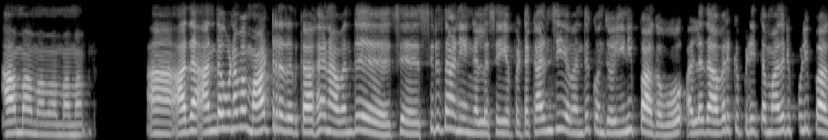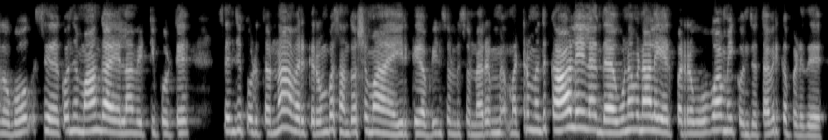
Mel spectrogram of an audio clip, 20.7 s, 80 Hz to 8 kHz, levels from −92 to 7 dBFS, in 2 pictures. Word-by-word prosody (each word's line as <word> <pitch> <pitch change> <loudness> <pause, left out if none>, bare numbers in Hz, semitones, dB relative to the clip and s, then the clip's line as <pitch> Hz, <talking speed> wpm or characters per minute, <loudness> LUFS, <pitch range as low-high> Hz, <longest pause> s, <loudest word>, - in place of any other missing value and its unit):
ஆமாமாமாமா. 220 -4 -3 0.9
அ - - +3 0.3
அத 260 - +5 0.2
அந்த 290 +5 +3
உணவ 335 +2 +2
மாற்றுறதுக்காக 275 -3 +3
நான் 255 -2 +2
வந்து 260 +4 -4 0.5
சி 270 - -3 0.3
சிறுதானியங்கள்ல 285 -8 -2
செய்யப்பட்ட 240 -2 -4
கஞ்சிய 295 +4 0
வந்து 245 +5 -5
கொஞ்சம் 250 -3 -3
இனிப்பாகவோ, 240 -7 +1 0.2
அல்லது 260 +2 -1
அவருக்கு 290 +4 -3
பிடித்த 275 0 -4
மாதிரி 280 +3 0
புளிப்பாகவோ, 265 -6 +1 0.2
செ - - -21 0.3
கொஞ்சம் 285 0 -3
மாங்காய் 285 -2 +4
எல்லாம் 250 0 -2
வெட்டி 230 +2 -10
போட்டு, 235 +1 -3 0.5
செஞ்சு 280 +1 -3
கொடுத்தோன்னா, 250 +3 -1
அவருக்கு 255 -4 -2
ரொம்ப 265 +4 -3
சந்தோஷமா 260 +1 -1 0.3
இருக்கு 230 +1 -4
அப்பிடின்னு 230 +2 -10
சொல்லி 220 -3 -11
சொன்னாரு. 215 +1 -3
ம 240 -1 -6
மற்றும் 295 +6 -5
வந்து 325 +3 -6
காலையில 335 0 +7
அந்த 260 -1 +3 0.2
உணவினால 305 0 +3 0.2
ஏற்பட்ற 250 -1 -4 0.2
ஒவ்வாமை 290 +2 0
கொஞ்சம் 215 -1 -9
தவிர்க்கப்படுது, 225 -7 -4
260 Hz, 130 wpm, -19 LUFS, 240-295 Hz, 0.9 s, காலையில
